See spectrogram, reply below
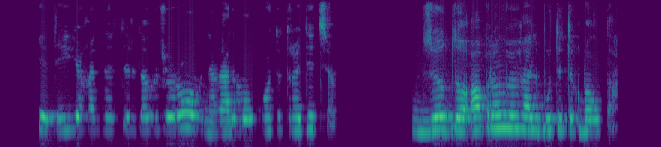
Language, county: Lithuanian, Šiauliai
